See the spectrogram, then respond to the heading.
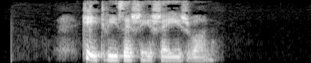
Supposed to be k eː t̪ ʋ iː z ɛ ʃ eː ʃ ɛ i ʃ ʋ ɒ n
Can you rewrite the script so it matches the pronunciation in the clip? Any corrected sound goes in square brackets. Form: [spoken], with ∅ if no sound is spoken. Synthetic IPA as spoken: k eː t̪ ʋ iː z ɛ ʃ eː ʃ ɛ i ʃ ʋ ɒ n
